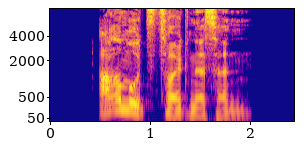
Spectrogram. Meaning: dative plural of Armutszeugnis
- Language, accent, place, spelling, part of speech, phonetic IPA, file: German, Germany, Berlin, Armutszeugnissen, noun, [ˈaʁmuːt͡sˌt͡sɔɪ̯knɪsn̩], De-Armutszeugnissen.ogg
